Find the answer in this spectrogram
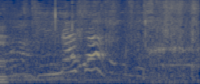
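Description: A young child's high-pitched voice, faint and brief, about half a second to a second in.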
